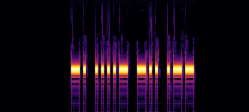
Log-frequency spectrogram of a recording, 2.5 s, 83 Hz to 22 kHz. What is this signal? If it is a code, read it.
Morse code, heard as a keyed tone, about 40 wpm, 700 Hz. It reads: N4DW
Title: Easy Call Signs Repeated 3x - 40wpm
